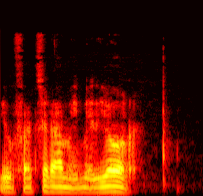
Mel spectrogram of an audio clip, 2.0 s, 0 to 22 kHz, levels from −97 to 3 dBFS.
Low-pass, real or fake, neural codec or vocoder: 10.8 kHz; fake; vocoder, 44.1 kHz, 128 mel bands every 512 samples, BigVGAN v2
